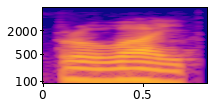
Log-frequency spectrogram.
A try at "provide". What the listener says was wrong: Oh, that's still in the W. Get your teeth on your lip. Provide. If you also, another way to practice is to try to say it with an F sound. Provide.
